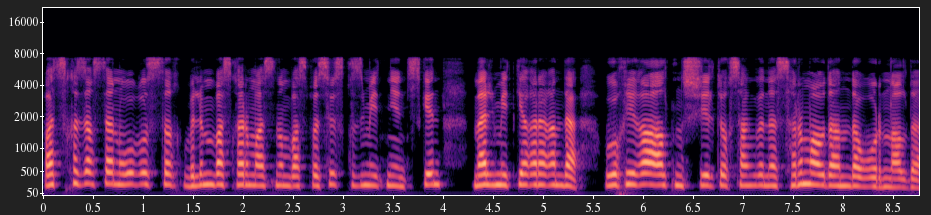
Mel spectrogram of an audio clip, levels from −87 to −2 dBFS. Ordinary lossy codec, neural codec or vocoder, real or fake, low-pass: none; none; real; 7.2 kHz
